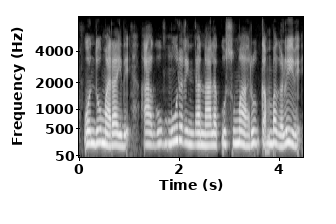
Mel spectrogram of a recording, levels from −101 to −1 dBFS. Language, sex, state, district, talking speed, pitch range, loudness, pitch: Kannada, female, Karnataka, Bangalore, 120 wpm, 205-230 Hz, -13 LUFS, 220 Hz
